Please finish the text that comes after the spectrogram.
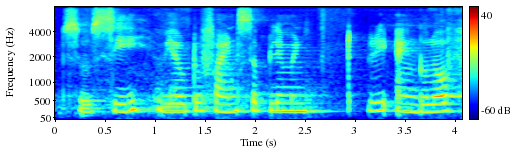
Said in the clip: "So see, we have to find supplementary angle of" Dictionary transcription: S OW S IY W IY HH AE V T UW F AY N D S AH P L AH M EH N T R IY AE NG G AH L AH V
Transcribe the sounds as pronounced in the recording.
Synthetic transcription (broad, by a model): S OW S IY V IY HH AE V T UW F AY N D S AH P L AH M EH N T R IY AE NG G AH L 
